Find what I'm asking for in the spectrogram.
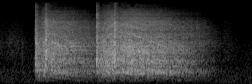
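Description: An Eastwood Contour SCT sander fitted with 60 grit spins up with a sharp start, briefly catches, then re-engages and holds a loud, steady high-pitched whir before slowly tapering off.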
